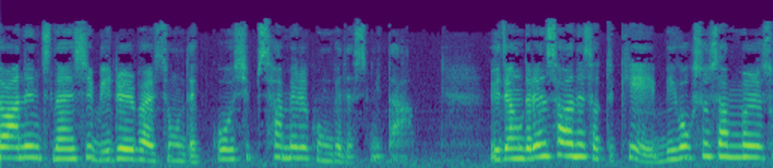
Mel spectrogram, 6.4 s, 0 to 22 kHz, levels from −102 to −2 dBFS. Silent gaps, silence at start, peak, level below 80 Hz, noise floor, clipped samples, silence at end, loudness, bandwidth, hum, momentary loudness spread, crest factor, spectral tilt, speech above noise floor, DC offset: none; 0 s; -10 dBFS; -60 dBFS; -51 dBFS; under 0.1%; 0 s; -26 LUFS; 13 kHz; none; 13 LU; 16 dB; -3.5 dB/octave; 26 dB; under 0.1%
